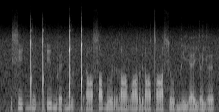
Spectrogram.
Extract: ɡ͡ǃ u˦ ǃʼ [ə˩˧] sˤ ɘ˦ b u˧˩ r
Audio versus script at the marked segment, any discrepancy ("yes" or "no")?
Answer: yes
